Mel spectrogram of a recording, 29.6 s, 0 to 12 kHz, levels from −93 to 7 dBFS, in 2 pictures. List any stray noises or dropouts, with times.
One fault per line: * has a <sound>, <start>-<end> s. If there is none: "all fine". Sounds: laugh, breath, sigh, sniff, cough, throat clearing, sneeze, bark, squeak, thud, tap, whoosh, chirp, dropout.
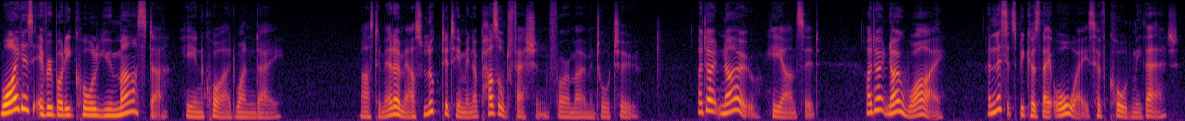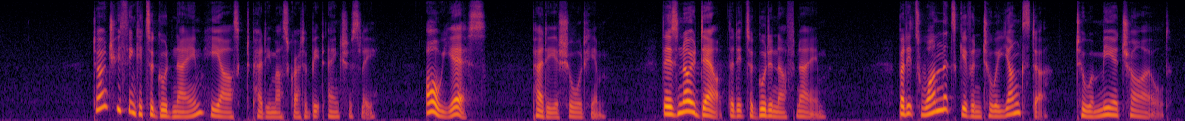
all fine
